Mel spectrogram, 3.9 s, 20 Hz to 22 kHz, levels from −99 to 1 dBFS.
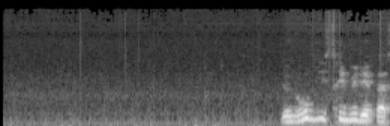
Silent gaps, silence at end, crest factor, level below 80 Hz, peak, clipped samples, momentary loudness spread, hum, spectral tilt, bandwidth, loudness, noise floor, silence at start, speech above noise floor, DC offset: none; 0 s; 18 dB; -48 dBFS; -2 dBFS; under 0.1%; 7 LU; 60 Hz at -45 dBFS; -9 dB/octave; 16.5 kHz; -16 LUFS; -47 dBFS; 2.8 s; 33 dB; under 0.1%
